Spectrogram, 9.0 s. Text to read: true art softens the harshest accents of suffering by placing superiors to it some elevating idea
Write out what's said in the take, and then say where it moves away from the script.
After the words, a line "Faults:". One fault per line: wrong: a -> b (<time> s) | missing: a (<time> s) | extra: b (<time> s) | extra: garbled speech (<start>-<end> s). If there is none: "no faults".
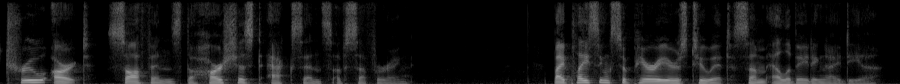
true art softens the harshest accents of suffering by placing superiors to it some elevating idea
Faults:
no faults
